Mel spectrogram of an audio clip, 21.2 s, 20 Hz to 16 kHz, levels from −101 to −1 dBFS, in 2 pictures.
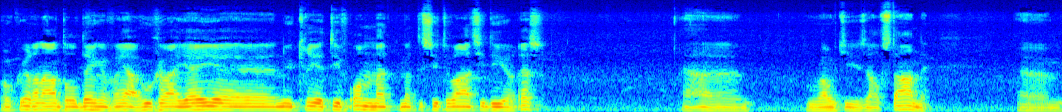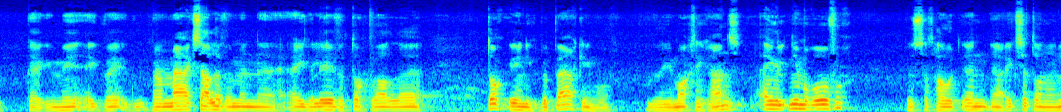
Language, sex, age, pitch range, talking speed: Dutch, male, 20-39, 95-110 Hz, 185 wpm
